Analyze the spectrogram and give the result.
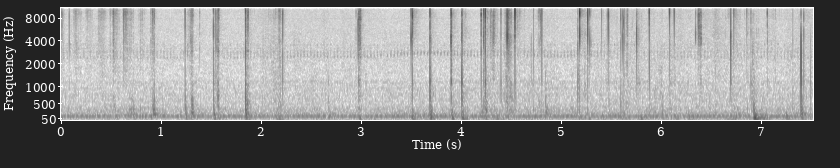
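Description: Long nails tap and scratch a large, clear, solid ice cube resting near a towel, with the towel partly covering the cube at the start. Sharp, bright clicks and faint scratches come in an irregular series with brief quiet gaps, over a steady low hum.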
